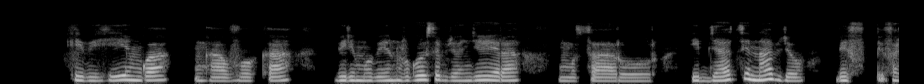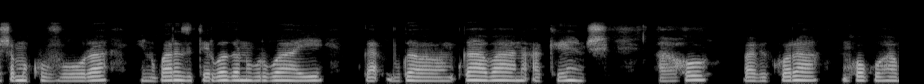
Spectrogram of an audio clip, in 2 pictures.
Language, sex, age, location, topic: Kinyarwanda, female, 25-35, Musanze, health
